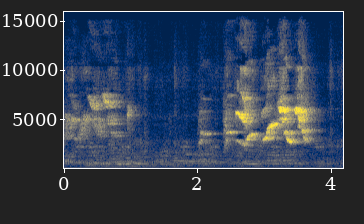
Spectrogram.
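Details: Tui Tui song of a double-collared seedeater, a complete strong song for conditioning captive birds; high buzzy warbled phrases at the start and a louder tumbling sequence in the second half over a faint hiss.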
